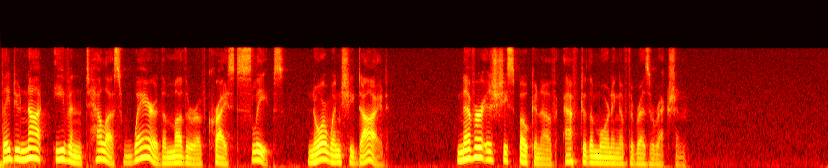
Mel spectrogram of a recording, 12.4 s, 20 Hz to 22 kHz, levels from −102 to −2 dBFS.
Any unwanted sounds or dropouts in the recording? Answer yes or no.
no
